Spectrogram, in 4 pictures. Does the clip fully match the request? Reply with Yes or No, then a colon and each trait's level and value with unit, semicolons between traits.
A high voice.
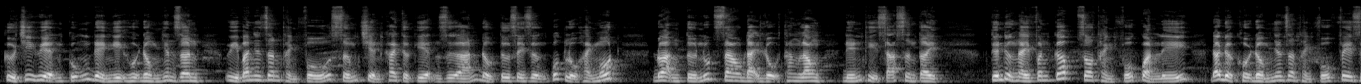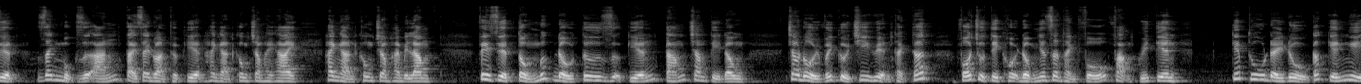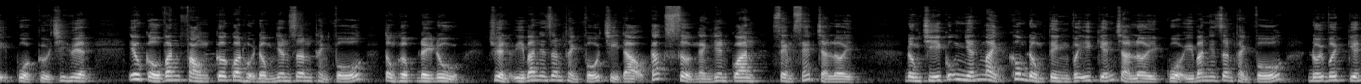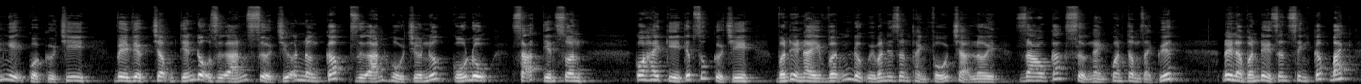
No: medium, 165 Hz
